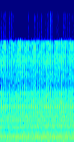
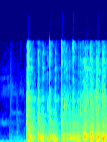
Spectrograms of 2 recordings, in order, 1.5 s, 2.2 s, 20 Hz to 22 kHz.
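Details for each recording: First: 2010 Audi A3 Cabrio 1.2 TFSI (CBZ), 99,640 km, just after a timing chain replacement, running with fresh oil poured over the chain: an even, steady idle with a bright top end and no knock or rattle. Normal idle, smooth running. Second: Audi A3 Cabrio 1.2 TFSI (CBZ engine), fully cold start after sitting several hours: engine cranks and catches with a loud, harsh metallic timing chain rattle for a few seconds before settling to idle; chain replacement follows.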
